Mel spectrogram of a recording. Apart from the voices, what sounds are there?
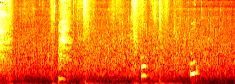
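flowing stream water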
